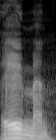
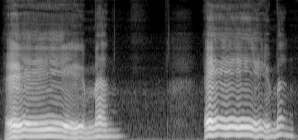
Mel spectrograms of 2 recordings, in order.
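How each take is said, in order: First: Said in the usual way. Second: Sung, AMEN drawn out, climbing higher. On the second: Shown as a demonstration. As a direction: chant AMEN with a long first vowel. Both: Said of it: "when you're singing".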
